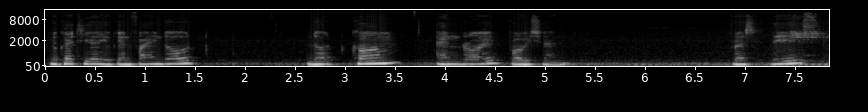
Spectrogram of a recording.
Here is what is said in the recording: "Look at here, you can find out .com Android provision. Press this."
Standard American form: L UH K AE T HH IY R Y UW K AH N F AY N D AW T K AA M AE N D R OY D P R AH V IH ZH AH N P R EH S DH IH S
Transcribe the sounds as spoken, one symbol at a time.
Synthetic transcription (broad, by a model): L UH K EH T HH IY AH Y UW K AH N F AY N D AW T K AA M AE N D R OY D P R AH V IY SH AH N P L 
